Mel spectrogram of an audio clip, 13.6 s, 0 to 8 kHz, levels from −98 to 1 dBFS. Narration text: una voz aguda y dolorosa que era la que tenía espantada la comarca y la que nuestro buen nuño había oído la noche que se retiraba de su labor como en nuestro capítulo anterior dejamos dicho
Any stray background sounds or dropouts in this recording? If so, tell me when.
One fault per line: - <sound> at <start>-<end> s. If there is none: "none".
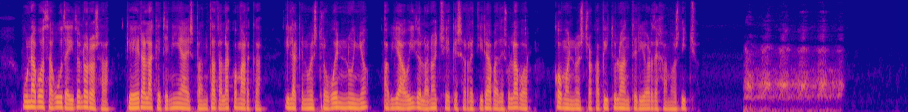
- bark at 11.1-12.7 s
